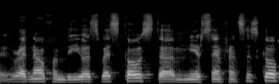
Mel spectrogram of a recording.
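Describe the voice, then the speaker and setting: A man with a German accent speaks at a moderate pace and a medium pitch. The background is quiet. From Germany. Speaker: entrepreneur, company co-founder. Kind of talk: online panel discussion.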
